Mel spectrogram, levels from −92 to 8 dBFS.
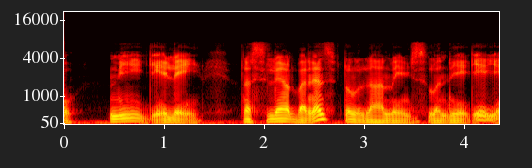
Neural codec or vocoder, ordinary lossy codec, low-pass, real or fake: autoencoder, 22.05 kHz, a latent of 192 numbers a frame, VITS, trained on many speakers; none; 7.2 kHz; fake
